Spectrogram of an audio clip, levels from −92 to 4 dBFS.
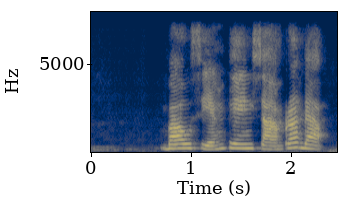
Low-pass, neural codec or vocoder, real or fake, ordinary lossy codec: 7.2 kHz; codec, 16 kHz, 4 kbps, FreqCodec, smaller model; fake; none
